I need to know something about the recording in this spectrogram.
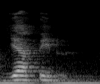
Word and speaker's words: Y a-t-il: Chữ t được đặt chánh giữa nguyên âm a và il để tránh trường hợp hai nguyên âm nằm gần nhau và để dễ phát âm. Chúng ta đọc yatil, có hay không.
